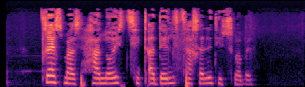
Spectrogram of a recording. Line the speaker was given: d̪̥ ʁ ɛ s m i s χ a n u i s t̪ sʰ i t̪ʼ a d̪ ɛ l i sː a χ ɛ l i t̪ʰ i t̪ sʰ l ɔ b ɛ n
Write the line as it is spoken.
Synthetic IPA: d̪̥ ʁ ɛ s m a s h a n ɔ i s t̪ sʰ i t̪ʼ a d̪ ɛ l i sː a χ ɛ l i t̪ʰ i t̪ sʰ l ɔ b ɛ n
